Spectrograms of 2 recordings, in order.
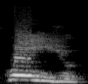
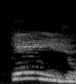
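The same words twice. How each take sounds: First: A w sound is heard after the k. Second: No w sound is heard after the k. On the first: The speaker calls it wrong. "Você não diz queijo" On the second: The speaker calls it right. "e sim queijo"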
